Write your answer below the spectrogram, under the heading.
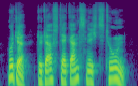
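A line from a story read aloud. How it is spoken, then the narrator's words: Boy calling out. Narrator (German): rief der Junge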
